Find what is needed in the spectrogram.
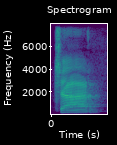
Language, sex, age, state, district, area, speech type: Hindi, female, 60+, Madhya Pradesh, Ujjain, urban, read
